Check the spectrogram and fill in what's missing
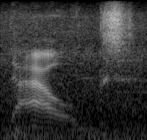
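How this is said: It is said in a Southern American accent. "And down here in the South, it's also dogs"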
